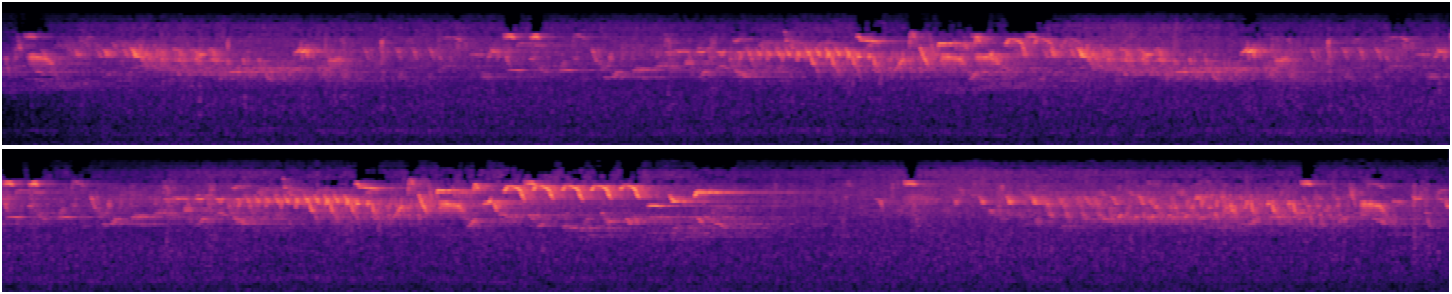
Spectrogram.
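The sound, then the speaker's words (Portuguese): Birdsong in a garden: dense, continuous high chirping and twittering from several birds, steady in level throughout with no pauses. “Os pássaros cantam sem trégua e a brisa volta a soprar.”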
